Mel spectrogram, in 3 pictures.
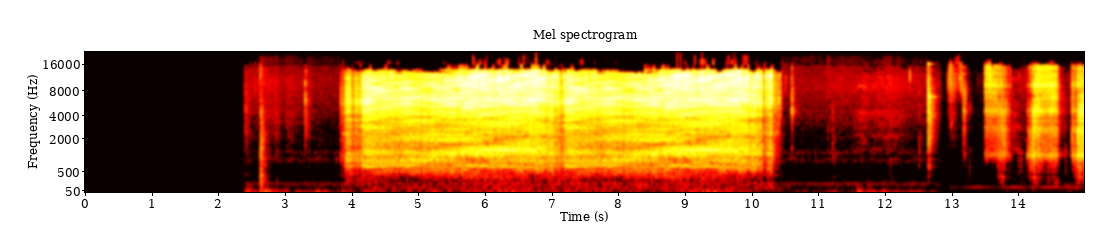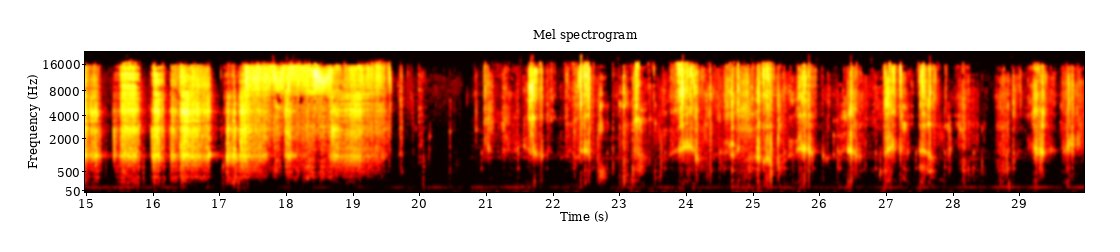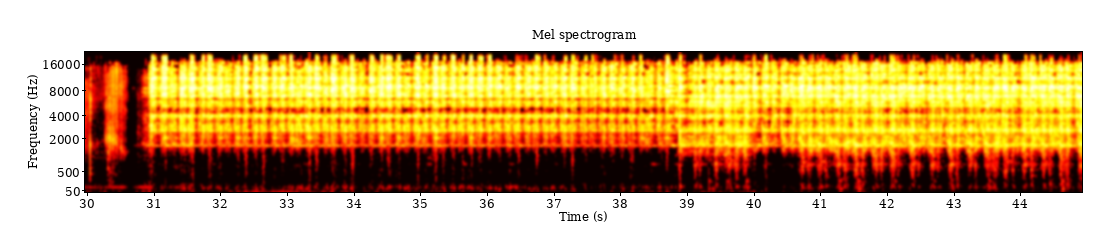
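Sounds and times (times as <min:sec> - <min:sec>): chalk screeching on blackboard: 0:30.9 - 0:44.9
cutlery scraping on a plate: 0:30.9 - 0:44.9.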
